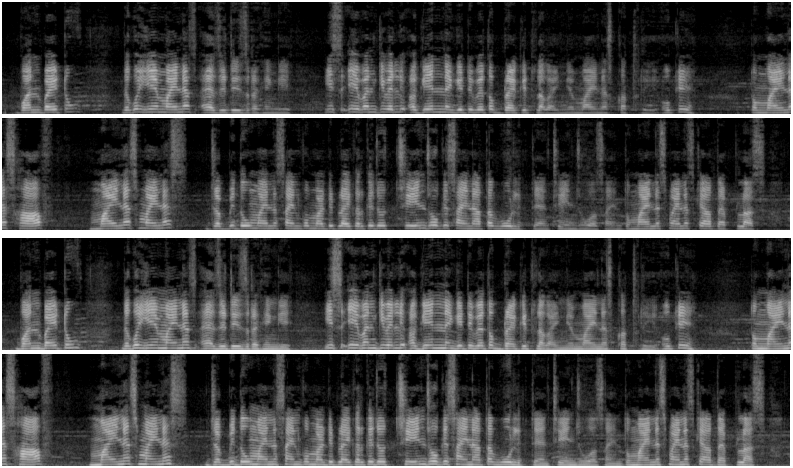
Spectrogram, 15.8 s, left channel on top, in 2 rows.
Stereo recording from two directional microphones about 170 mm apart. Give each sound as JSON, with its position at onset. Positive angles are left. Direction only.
{"t": 0.2, "sound": "a woman's voice", "side_deg": -20}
